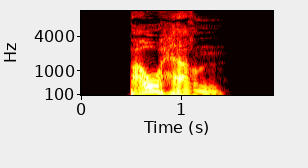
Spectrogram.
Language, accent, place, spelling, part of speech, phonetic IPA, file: German, Germany, Berlin, Bauherrn, noun, [ˈbaʊ̯ˌhɛʁn], De-Bauherrn.ogg
- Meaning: genitive singular of Bauherr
